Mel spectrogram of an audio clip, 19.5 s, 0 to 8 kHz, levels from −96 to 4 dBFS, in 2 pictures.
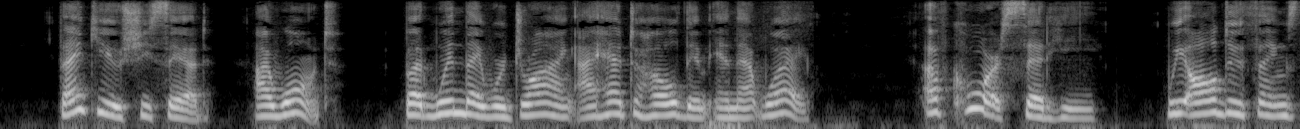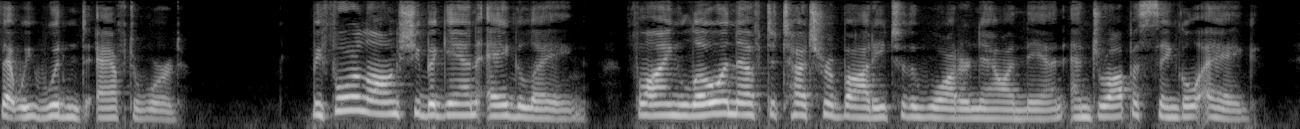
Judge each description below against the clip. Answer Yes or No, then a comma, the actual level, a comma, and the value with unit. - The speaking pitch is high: Yes, high, 210 Hz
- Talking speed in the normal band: Yes, average, 170 wpm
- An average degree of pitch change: Yes, average, 4.2 semitones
